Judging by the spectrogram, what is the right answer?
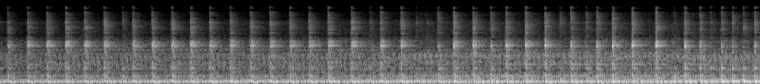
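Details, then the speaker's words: Rebuilt Yamaha 125Z two-stroke, first run after assembly, block 25 oversize, clutch housing rubber replaced: crisp even idle popping, no previous noise, though a slight piston noise appears when revved. "Sekarang mesinnya udah halus, udah nggak ada bunyi war lagi."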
